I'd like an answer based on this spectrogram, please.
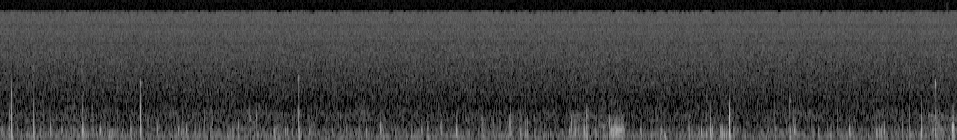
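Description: Quiet, constant gurgling and bubbling rumbles with small pops throughout, typical of ordinary stomach growling.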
